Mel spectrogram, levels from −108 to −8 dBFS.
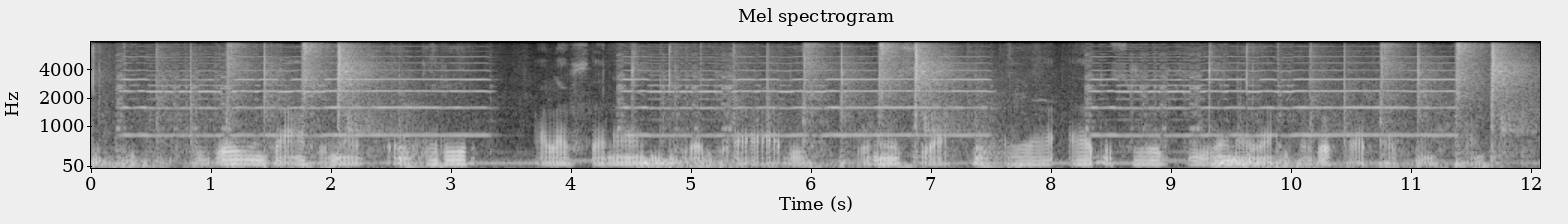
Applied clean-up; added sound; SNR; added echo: none; Run + Bowed string instrument; -1 dB; none.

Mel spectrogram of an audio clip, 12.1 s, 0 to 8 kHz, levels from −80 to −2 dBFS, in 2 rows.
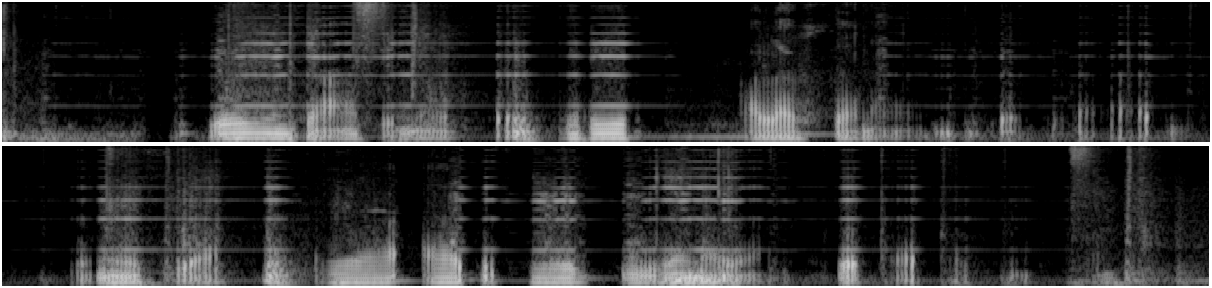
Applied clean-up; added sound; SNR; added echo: neural mask model RNNoise.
